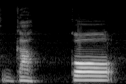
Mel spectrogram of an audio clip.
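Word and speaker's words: 学校: so it should be school yes and we pronounce this word as gakko okay and the next one yes big and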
